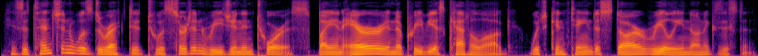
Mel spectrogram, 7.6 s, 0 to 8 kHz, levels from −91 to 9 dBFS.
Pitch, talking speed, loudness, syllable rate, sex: 120 Hz, 180 wpm, -18 LUFS, 5.6 syllables/s, male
